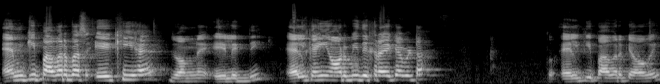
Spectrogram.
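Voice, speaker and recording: Man, high voice, physics teacher, quizzes the class, loud and urging. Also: moderate pace. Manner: addresses students as beta, quizzes them, mixes English terms. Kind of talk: classroom lecture.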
